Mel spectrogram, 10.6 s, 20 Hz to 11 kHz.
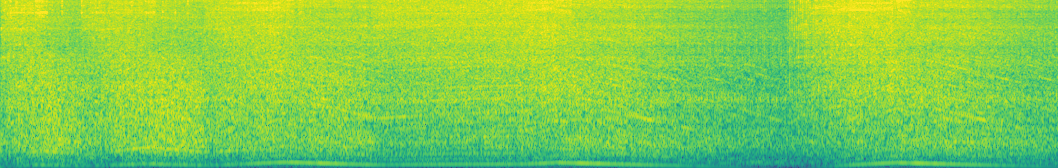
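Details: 2017 Toyota Hilux after engine replacement, the old one having seized under 180,000 km with water ingestion signs: engine idles, then rises and falls smoothly through three clean revs, no knocks or rattles; healthy.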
